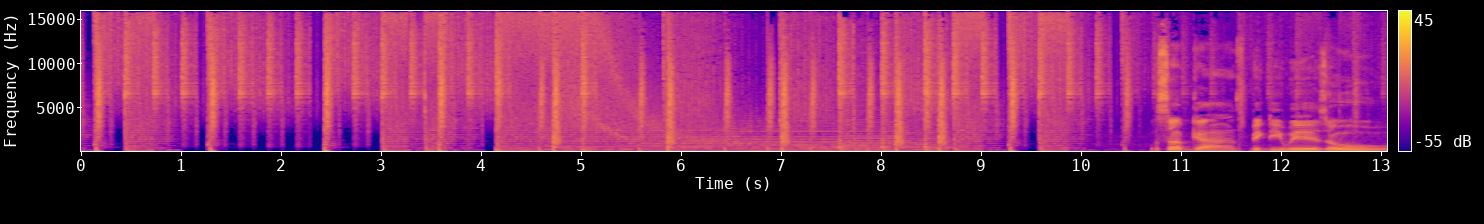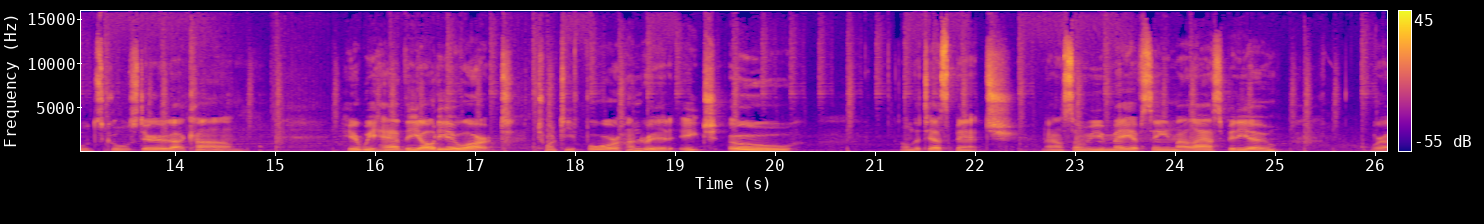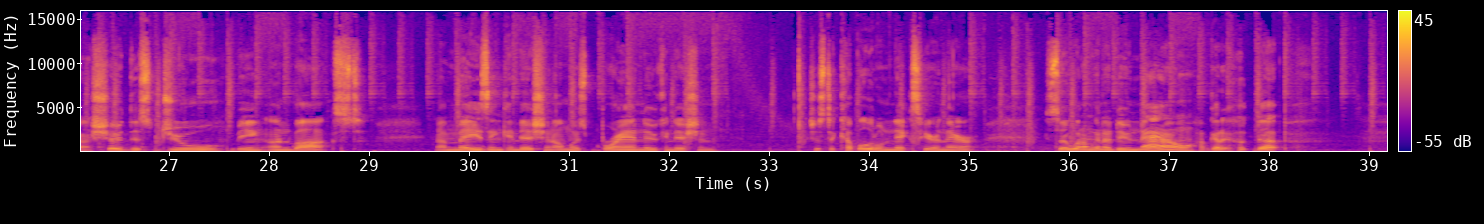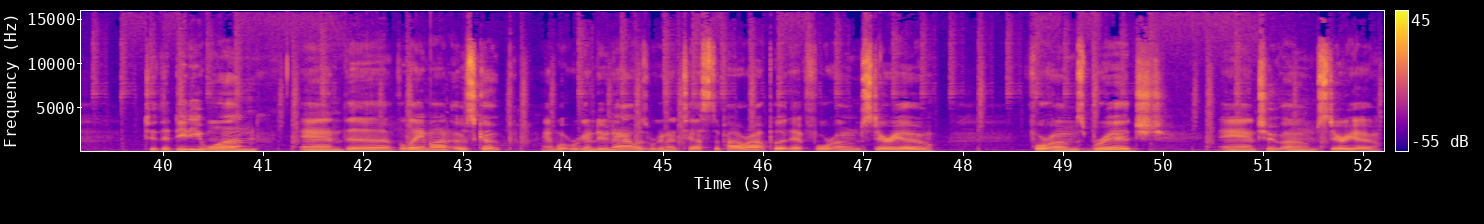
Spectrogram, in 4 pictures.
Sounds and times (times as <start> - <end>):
Music: 0.0 - 52.2
Speech: 10.7 - 14.8, 15.7 - 20.3, 21.3 - 25.1, 26.0 - 29.0, 29.7 - 32.6, 33.4 - 35.1, 35.8 - 38.2, 39.8 - 47.8, 48.7 - 52.2.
